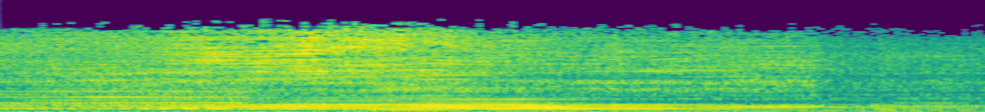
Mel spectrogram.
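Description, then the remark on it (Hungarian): A Honda Prelude car accelerates past, its engine roaring with a strong low hum that swells to a peak midway and then starts to fade, with no voices. “És ez nem egy motor volt, gyerekek, ez egy Honda Prelude volt”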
